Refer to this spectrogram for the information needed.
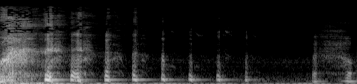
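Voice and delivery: high breathy laughing in disbelief; exasperated laugh. Real, not acted. Annoyed at only winning nine nil, incredulous laughter. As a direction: laugh at how annoyed you are.

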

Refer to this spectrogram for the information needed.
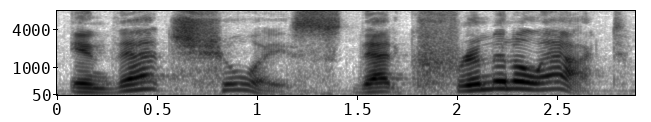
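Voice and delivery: normal talking voice

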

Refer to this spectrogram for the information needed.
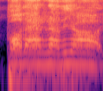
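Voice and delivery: loud burst of church praise; shouted praise. Retold or imitated. The preacher shouts church praise aloud. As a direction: call out Poder de Dios like a worshipper.

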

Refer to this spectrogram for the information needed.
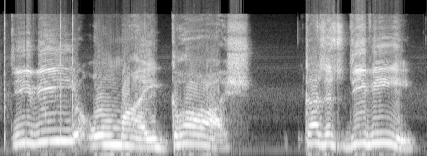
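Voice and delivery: high, drawn-out excited amazement; starstruck. Real, not acted. Gamer showing viewers the favourite YouTuber, starstruck. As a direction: stretch it out high in thrilled disbelief.

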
